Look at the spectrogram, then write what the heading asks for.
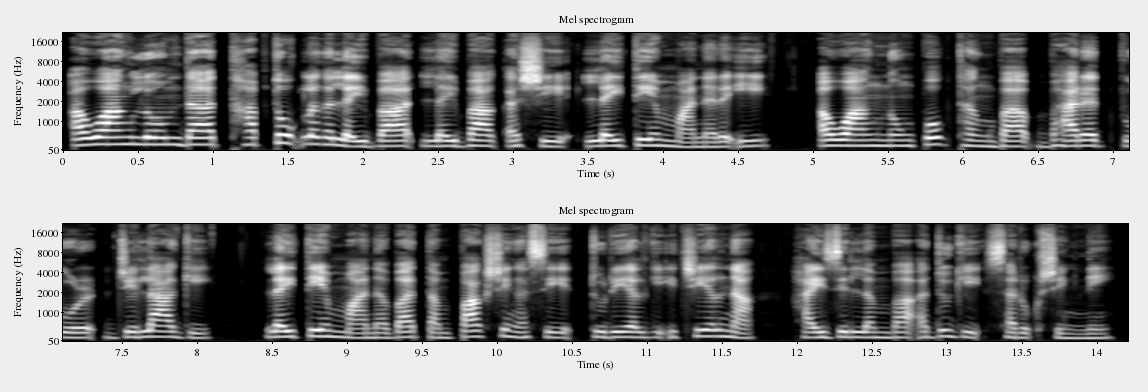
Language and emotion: Manipuri, neutral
